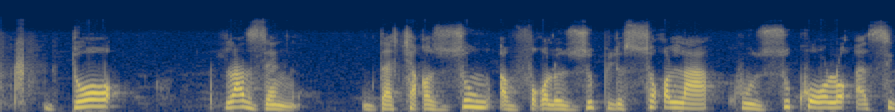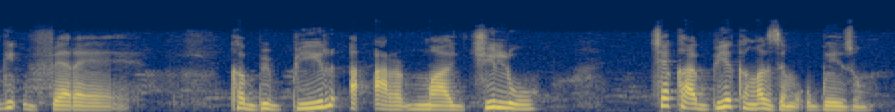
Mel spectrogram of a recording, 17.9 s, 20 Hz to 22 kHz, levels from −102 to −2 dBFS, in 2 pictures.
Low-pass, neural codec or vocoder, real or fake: 10.8 kHz; none; real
